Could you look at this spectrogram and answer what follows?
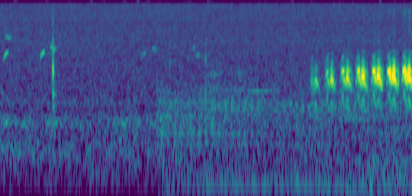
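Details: A cactus wren at Anza-Borrego State Park gives a harsh, rapid, repeated churring chatter, like a car struggling to start, about eight notes a second, after a quiet background.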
